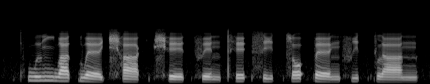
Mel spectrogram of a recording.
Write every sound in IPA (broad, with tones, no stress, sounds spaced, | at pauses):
kʰ w ɯ˥˩ ŋ w a˦˥ t̚ w ɛː˩˦ t͡ɕʰ aː˨˩ k̚ t͡ɕʰ eː˨˩ t̚ f e˨˩ n tʰ e˥˩ ʔ s i˨˩ t̚ s ɔ˦˥ ʔ p ɛː˩˦ ŋ f i˥˩ t̚ k l a˧ n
